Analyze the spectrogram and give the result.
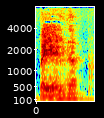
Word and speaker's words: Bayona: Bayona.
